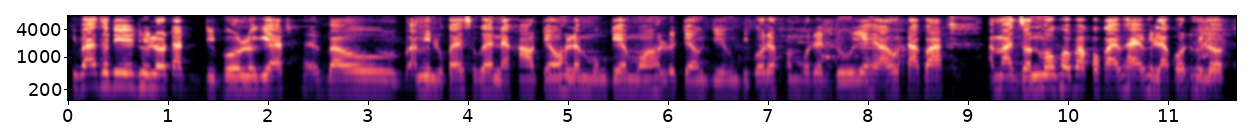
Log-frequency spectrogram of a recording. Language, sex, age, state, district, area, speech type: Assamese, female, 60+, Assam, Morigaon, rural, spontaneous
